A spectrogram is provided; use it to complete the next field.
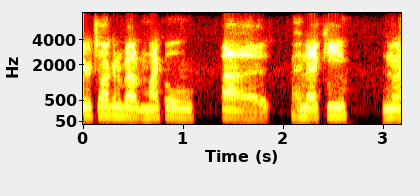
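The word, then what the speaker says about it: Haneke: Oh, remember the other day when we were talking about Michael uh Haneki? Know how to pronounce his name? Hanekki. It's It's Henecki. Yeah. Not Hanukkah. It's Haneki. Yeah, Haneki.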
